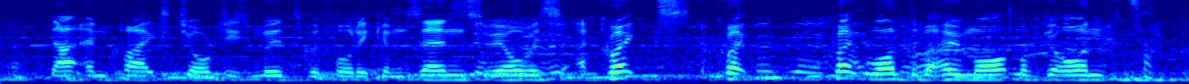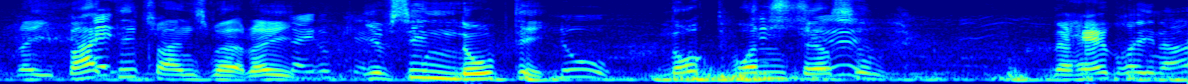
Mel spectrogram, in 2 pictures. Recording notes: TRNSMT Festival 2019. A TRNSMT Festival special recorded across all 3 days of the event.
